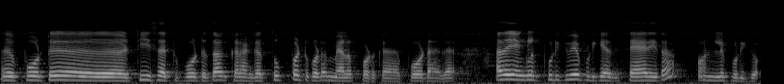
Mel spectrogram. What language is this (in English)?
Tamil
